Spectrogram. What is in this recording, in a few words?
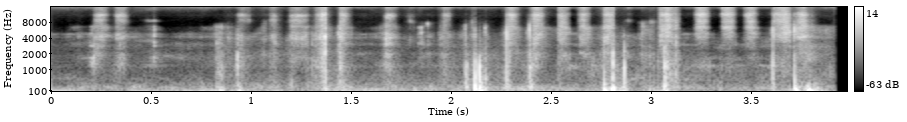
rustling paper as noteboo, pencil scratch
